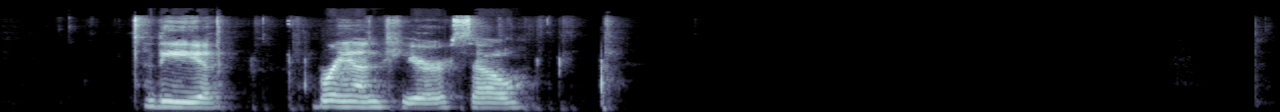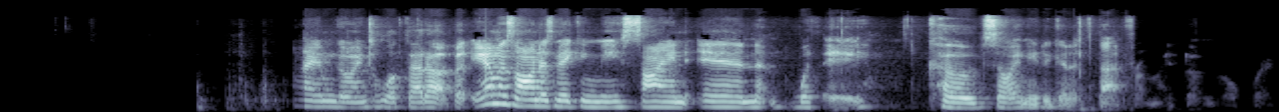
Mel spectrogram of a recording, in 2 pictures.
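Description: A young woman speaks calmly and close to a microphone, with long pauses.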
